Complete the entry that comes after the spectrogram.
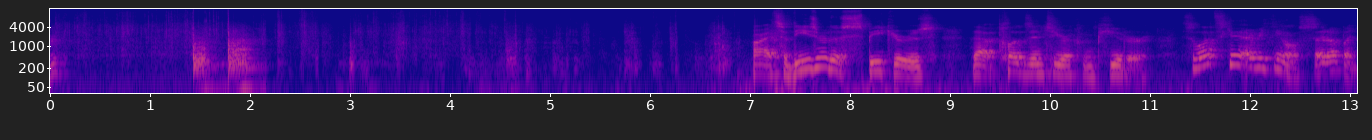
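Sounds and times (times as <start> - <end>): plastic wrapping crinkling: 0.0 - 6.4.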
